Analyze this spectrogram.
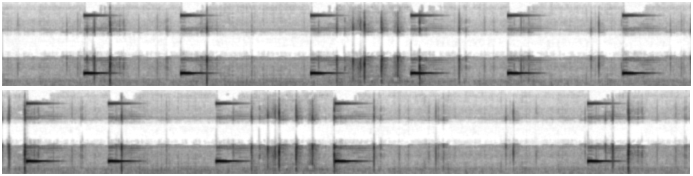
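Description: A short bright chime plays each time a marble is found.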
